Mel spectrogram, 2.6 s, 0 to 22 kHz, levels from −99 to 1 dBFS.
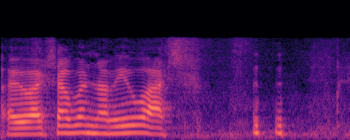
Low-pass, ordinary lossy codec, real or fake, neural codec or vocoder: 7.2 kHz; none; fake; codec, 16 kHz, 4 kbps, FunCodec, trained on LibriTTS, 50 frames a second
